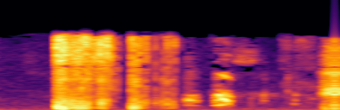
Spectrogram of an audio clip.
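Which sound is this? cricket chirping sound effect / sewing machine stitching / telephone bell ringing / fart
fart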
